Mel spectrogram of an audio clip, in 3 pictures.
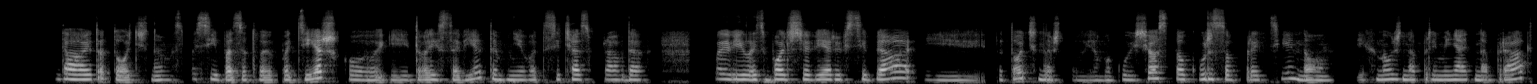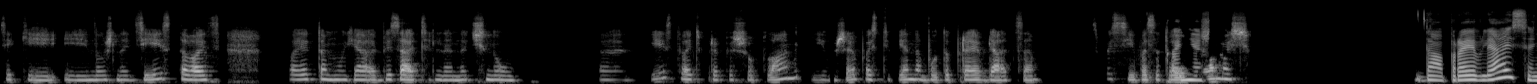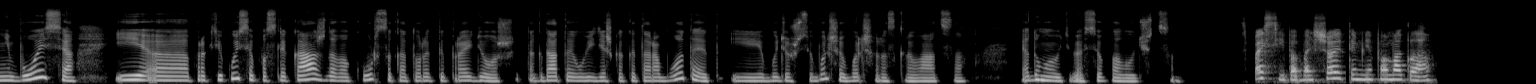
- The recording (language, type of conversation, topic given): Russian, advice, Что делать, если из-за перфекционизма я чувствую себя ничтожным, когда делаю что-то не идеально?
- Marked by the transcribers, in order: none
